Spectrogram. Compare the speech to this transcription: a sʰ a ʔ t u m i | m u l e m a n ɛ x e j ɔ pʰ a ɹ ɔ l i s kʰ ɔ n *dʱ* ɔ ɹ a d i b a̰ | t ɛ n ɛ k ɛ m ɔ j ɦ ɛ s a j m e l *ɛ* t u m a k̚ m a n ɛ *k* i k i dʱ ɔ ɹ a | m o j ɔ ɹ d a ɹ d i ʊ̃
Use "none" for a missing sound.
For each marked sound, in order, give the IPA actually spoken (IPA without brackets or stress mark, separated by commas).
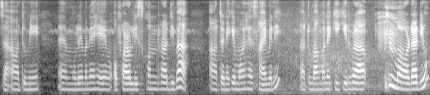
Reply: dʱ, i, k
